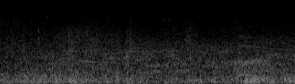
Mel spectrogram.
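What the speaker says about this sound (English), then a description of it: "We've got the bad rain and the good rain. This is the good rain." Steady rain hisses without a break in the strategy video game Age of the Ring, a dense, even wash of noise at moderate level with a faint low rumble beneath it.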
